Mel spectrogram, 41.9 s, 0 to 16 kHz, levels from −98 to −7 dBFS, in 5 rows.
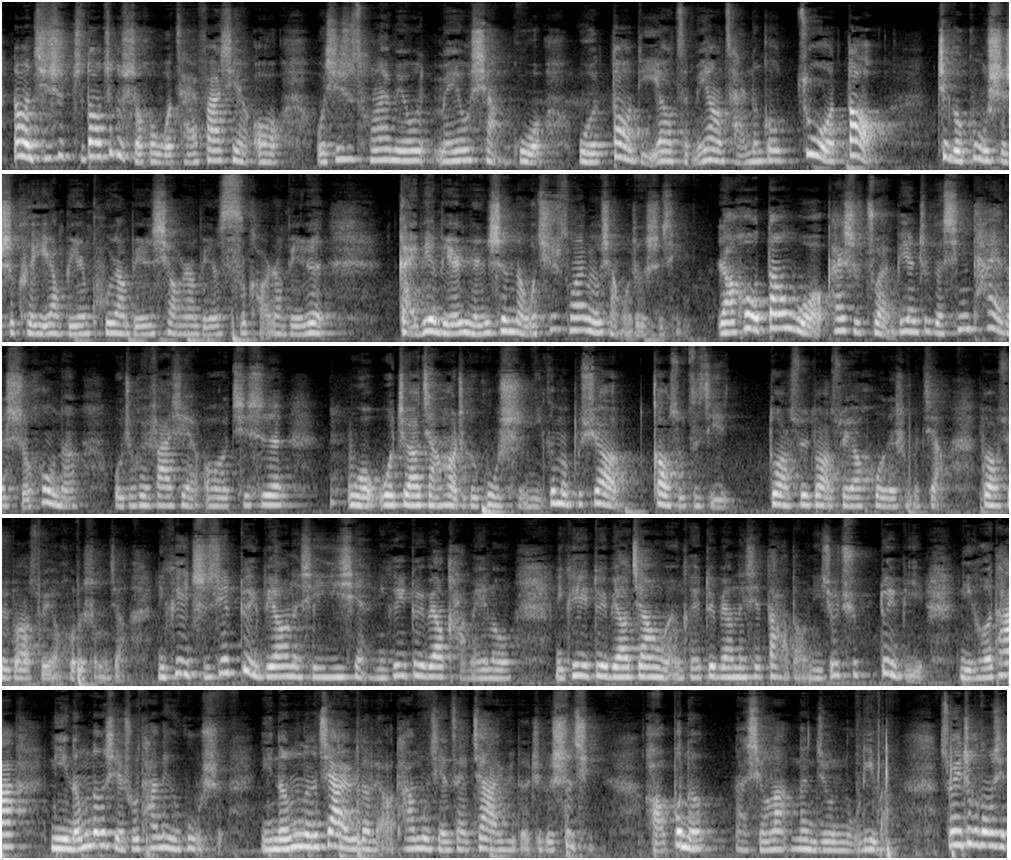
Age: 20-39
